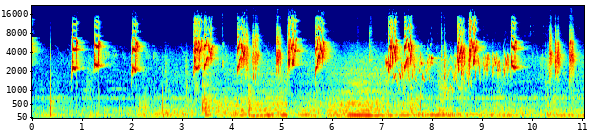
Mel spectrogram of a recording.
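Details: A budgerigar group, said to be ready for egg laying, chatters in a long run of scratchy chirps and squawks, some clipped and sharp, others buzzy and drawn out, with a faint low hum beneath.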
